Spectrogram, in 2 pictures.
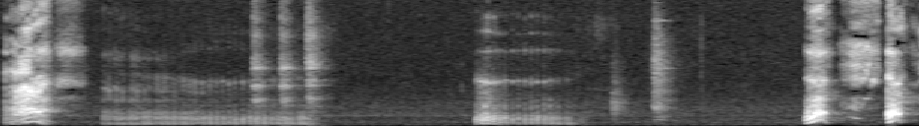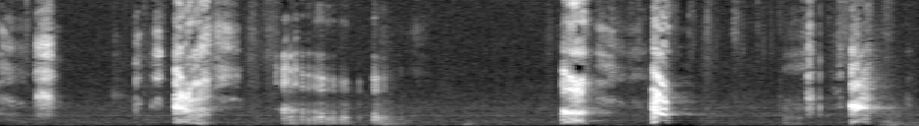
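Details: Shiba Inu puppy, eight weeks old, barking at its calm mother to show who is boss: sharp high yaps in irregular clusters alternating with longer rough growls, indoors.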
